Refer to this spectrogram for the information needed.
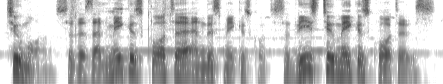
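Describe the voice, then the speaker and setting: A man's voice: medium pitch, sing-song, brisk, soft background music. A man giving casual gameplay commentary, thinking aloud as he plays. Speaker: gaming video host.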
